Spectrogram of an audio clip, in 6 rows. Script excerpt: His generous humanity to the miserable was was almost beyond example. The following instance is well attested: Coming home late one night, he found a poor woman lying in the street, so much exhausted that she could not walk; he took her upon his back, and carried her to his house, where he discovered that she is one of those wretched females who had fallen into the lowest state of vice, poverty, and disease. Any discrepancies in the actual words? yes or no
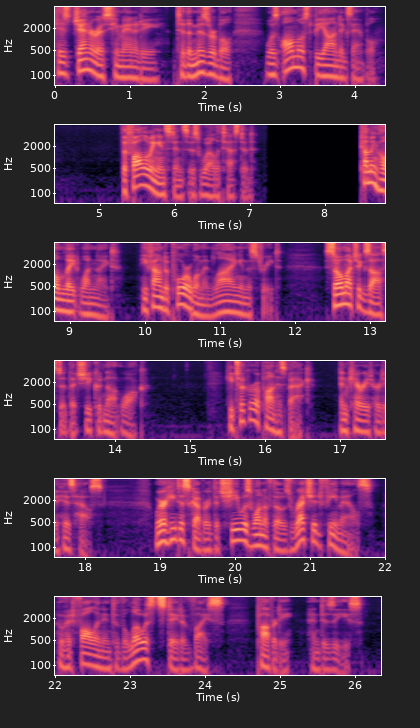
yes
